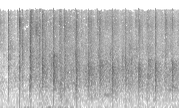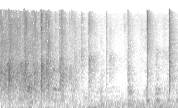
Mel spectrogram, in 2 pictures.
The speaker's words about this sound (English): She said it's better to clap before, right? Well, if you like it, you can clap afterwards.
